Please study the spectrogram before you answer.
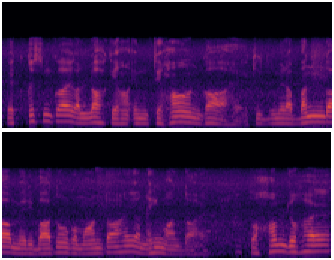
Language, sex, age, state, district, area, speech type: Urdu, male, 60+, Delhi, Central Delhi, urban, spontaneous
